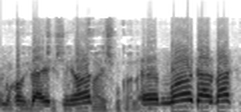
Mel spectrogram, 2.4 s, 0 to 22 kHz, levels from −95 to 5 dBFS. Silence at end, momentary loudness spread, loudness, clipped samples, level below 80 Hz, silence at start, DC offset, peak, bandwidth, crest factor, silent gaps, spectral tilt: 0.1 s; 6 LU; -9 LUFS; 0.3%; -42 dBFS; 0 s; under 0.1%; 0 dBFS; 11 kHz; 8 dB; none; -5.5 dB/octave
